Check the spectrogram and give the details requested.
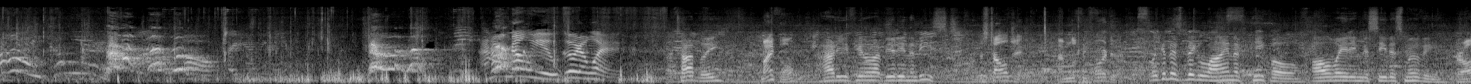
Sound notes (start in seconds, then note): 0.4 excitedly; 3.6 dog barks; 3.6 dog barks more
